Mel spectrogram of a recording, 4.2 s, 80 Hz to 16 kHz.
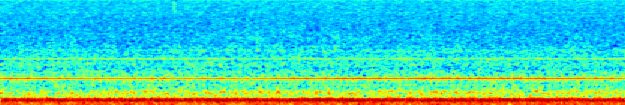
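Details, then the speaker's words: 1928 RCA Victor Model 28V radio with a signal-generator signal fed into the detector grid: a steady, clean tone with no hum, crackle or distortion; audio stages work, and the fault lies in earlier stages. "Wow, that suggests to me that if you can get a clean signal to this detector grid, you get a nice thing out of the speaker."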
